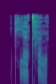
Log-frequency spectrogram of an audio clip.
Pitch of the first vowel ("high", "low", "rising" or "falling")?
high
